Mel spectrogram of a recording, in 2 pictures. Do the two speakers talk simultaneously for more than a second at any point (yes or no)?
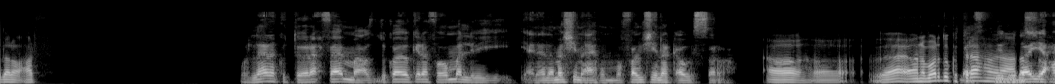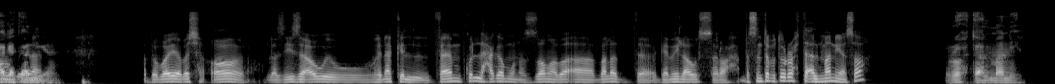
yes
